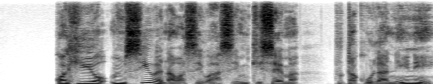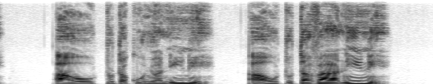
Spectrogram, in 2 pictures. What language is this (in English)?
Swahili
